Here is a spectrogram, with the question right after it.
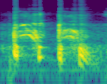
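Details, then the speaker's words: Two short, harsh coughs from an adult man with a persistent cough, each a sharp burst with a rasping tail; he says he tested negative twice. "yeah well we can see you still have a cough what did the doctors say about your own condition moving forward"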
